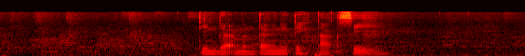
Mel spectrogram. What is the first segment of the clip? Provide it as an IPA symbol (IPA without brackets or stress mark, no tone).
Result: t̪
